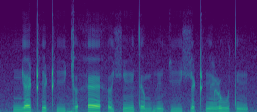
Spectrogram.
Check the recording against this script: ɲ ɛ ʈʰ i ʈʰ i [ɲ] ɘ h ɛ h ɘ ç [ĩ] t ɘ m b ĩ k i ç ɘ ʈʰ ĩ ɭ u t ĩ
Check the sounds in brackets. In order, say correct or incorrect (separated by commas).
incorrect, correct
